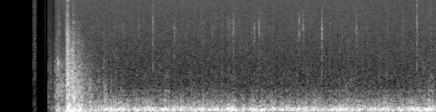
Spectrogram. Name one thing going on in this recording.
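A fire crackles in a hearth.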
